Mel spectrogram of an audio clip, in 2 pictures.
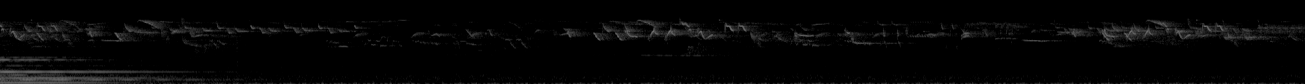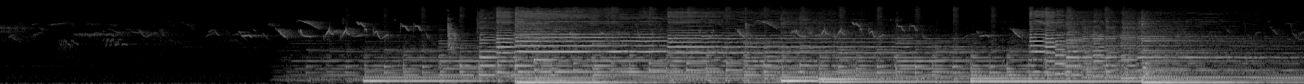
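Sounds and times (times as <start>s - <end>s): downward-sweeping bird calls: 0.0s - 2.4s, 15.8s - 26.0s
birds chirping: 0.0s - 26.0s.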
